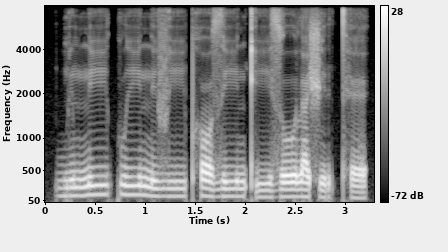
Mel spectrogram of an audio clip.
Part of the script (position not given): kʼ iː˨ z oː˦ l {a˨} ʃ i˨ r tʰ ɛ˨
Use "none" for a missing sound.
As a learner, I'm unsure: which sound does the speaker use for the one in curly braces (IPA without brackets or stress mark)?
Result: a˦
